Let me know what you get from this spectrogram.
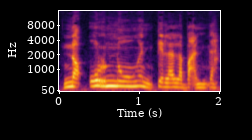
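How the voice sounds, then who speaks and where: A woman's voice: mid-range voice, unhurried, darkish tone, no echo, lightly acted. An actress voicing a defensive, complaining stepmother in a radio drama.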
